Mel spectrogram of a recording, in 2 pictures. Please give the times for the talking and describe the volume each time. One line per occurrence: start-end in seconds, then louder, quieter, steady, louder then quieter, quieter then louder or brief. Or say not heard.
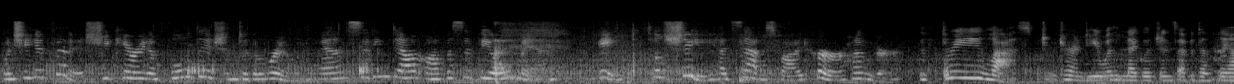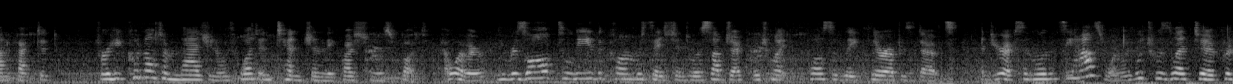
0.0-24.6 steady.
